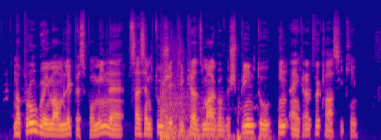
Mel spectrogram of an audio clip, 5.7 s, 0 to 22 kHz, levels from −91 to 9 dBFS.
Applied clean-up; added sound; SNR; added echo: classical method spectral subtraction.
